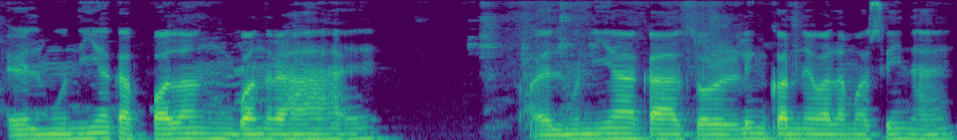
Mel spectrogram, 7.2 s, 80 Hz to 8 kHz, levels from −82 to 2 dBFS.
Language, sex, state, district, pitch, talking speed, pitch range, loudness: Hindi, male, Odisha, Nuapada, 110 Hz, 110 wpm, 105-110 Hz, -18 LUFS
